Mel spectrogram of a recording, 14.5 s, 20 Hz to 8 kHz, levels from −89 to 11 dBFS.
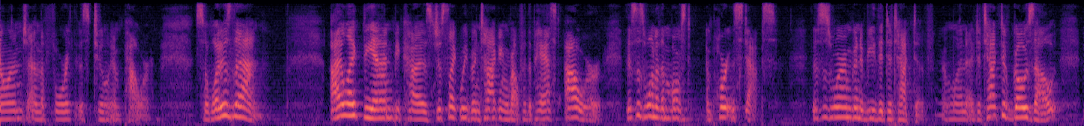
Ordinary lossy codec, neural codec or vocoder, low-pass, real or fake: AAC, 48 kbps; vocoder, 24 kHz, 100 mel bands, Vocos; 7.2 kHz; fake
